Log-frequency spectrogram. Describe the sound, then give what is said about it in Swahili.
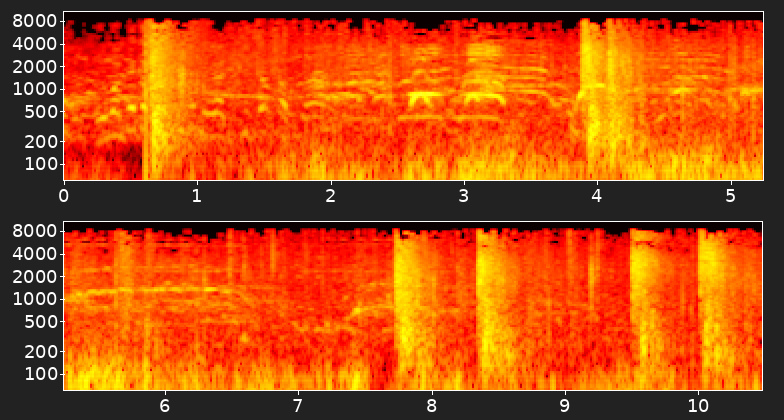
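Police gunfire dispersing protesters in Bujumbura, Burundi: several sharp, loud gunshot bursts at irregular intervals crack over a constant rumble of crowd noise and voices. “Polisi inaanza kutumia risasi kuwatawanya waandamanaji hao na kuondoa vizuizi barabarani.”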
